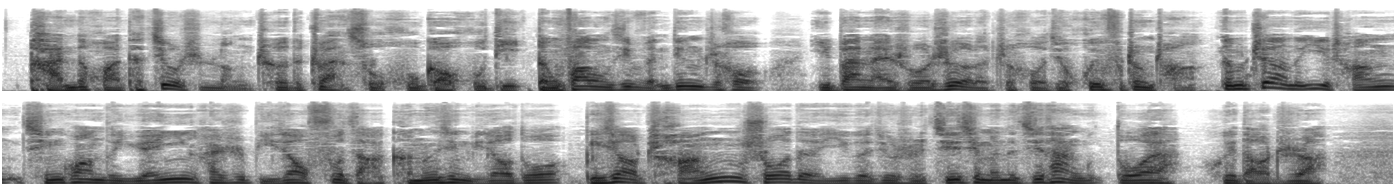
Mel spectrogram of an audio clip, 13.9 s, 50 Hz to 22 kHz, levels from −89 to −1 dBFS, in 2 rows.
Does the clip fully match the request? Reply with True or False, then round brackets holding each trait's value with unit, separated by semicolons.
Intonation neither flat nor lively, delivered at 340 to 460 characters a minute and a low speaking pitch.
True (4.1 semitones; 350 characters per minute; 110 Hz)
